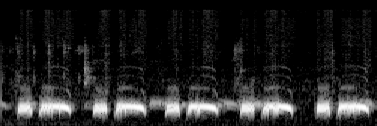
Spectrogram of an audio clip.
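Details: Spotted dove cooing in the style known locally as thổ sấm voice, a full song with two ending notes; deep paired coos, a short note then a longer level one, repeated about once a second, faint soft notes between phrases.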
